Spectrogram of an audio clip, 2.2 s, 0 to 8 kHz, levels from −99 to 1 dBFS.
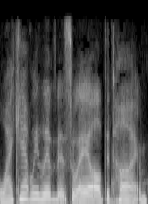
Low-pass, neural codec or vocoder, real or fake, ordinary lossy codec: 7.2 kHz; vocoder, 22.05 kHz, 80 mel bands, WaveNeXt; fake; MP3, 48 kbps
